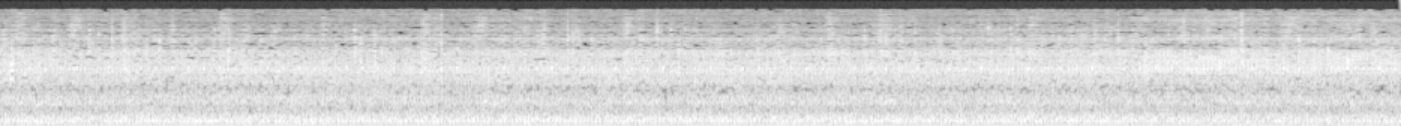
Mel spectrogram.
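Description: Tractor engine running steadily while pulling a garlic planter through the field.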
